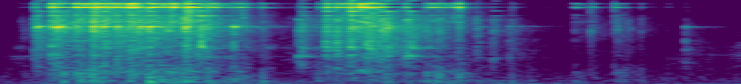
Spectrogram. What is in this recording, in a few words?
chain movement; DeadFright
